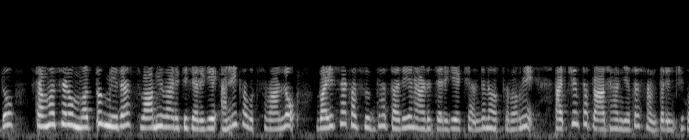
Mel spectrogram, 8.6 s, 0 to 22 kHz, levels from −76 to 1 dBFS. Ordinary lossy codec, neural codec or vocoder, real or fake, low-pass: none; codec, 16 kHz in and 24 kHz out, 1.1 kbps, FireRedTTS-2 codec; fake; 3.6 kHz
